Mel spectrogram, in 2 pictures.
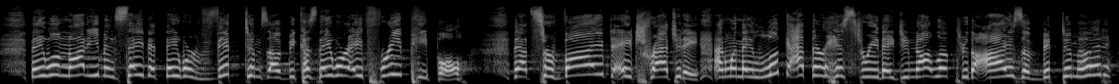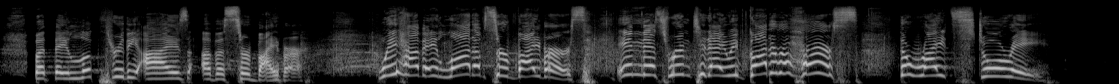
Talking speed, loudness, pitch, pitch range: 165 wpm, -23 LUFS, 385 Hz, 345-430 Hz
